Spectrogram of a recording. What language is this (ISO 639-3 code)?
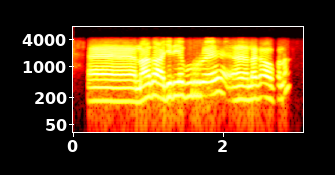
sat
